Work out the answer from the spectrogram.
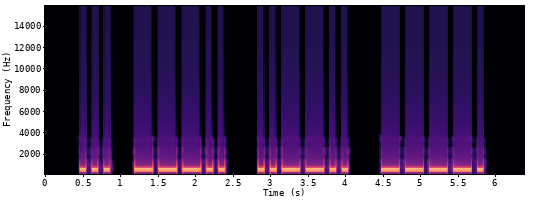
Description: Morse code, heard as a keyed tone, about 15 wpm, spaced as for 12 wpm, 600 Hz. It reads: S8?9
